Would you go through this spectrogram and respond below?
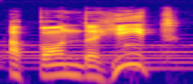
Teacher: The long vowel sound in heath allows the line to stretch into the open landscape.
